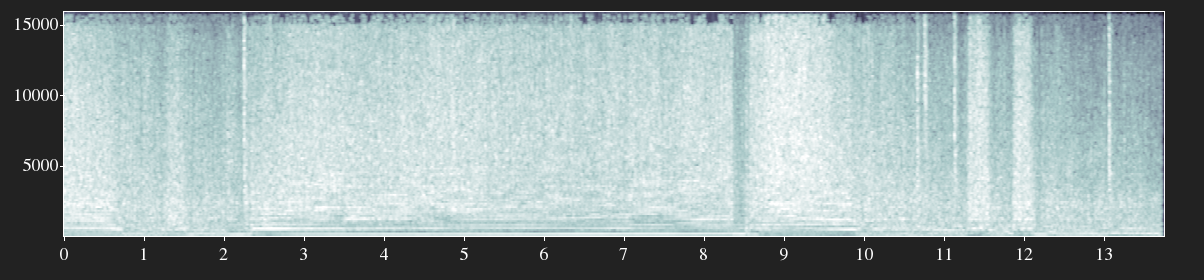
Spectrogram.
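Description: Spec Miata's four-cylinder engine heard from inside the cockpit, running near the top of its rev range with a slowly rising pitch. About eight and a half seconds in the pitch drops as the car brakes hard, with short rises in revs on the downshifts, and near the end it climbs again under power.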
